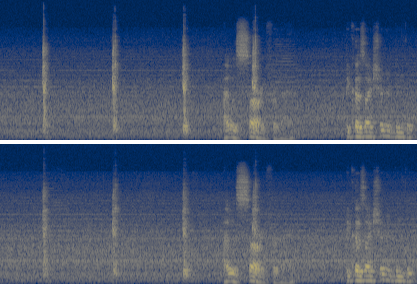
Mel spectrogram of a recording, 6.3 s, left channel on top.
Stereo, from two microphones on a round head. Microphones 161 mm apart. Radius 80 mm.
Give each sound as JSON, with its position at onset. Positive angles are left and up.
{"t": 0.6, "sound": "ticking", "side_deg": 35, "distance_m": 0.6}
{"t": 3.4, "sound": "a man speaking", "side_deg": 10, "distance_m": 2.0}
